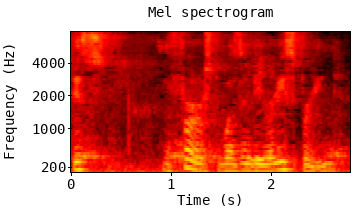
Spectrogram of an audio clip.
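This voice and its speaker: A parent reading a children's Bible story aloud at home, gently and a little haltingly, repeating words now and then. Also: medium pitch, crowd noise, poor audio. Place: indoors at home. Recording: home recording with faint background noise.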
